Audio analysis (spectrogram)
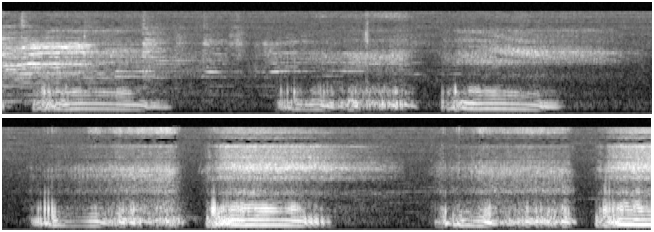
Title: something about a him snoring is funny...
